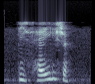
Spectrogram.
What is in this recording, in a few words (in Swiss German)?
"isheilige", alsace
